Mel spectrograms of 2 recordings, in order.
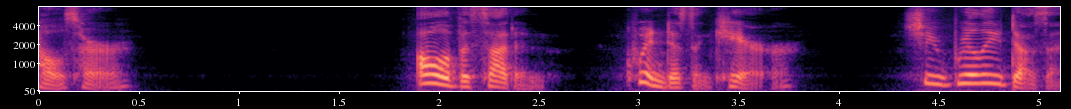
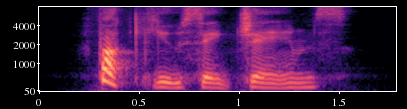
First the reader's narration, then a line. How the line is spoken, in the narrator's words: snaps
